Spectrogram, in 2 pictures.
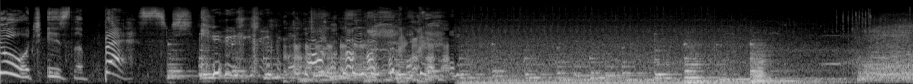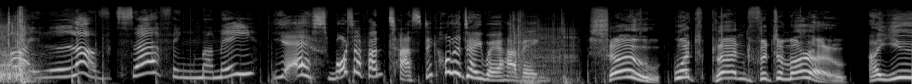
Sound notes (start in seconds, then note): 2.0 all laugh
